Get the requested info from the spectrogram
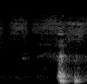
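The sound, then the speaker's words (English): A person yawns: a soft breathy rush of air gives way to two short, low voiced groans, fairly quiet and with no talking. “Yawning.”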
